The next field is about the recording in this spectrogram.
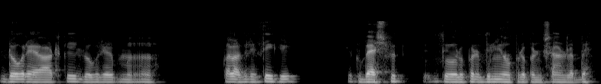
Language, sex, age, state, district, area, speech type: Dogri, male, 45-60, Jammu and Kashmir, Udhampur, rural, spontaneous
